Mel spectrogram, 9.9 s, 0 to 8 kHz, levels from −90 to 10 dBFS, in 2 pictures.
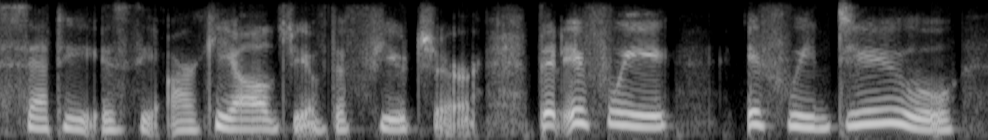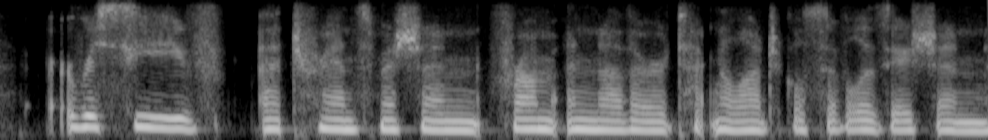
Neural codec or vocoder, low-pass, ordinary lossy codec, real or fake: none; 7.2 kHz; Opus, 16 kbps; real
